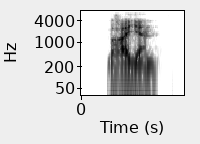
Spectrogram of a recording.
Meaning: a male given name
- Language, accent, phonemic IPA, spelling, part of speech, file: French, France, /bʁa.jan/, Brian, proper noun, LL-Q150 (fra)-Brian.wav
